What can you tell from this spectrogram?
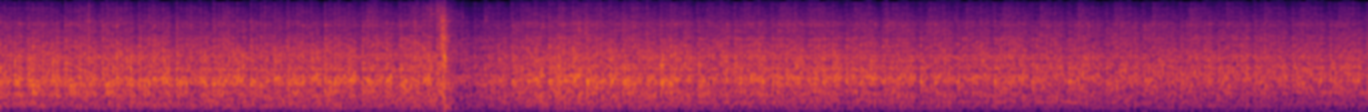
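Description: A vehicle engine idling steadily, with a single sharp knock about two seconds in.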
